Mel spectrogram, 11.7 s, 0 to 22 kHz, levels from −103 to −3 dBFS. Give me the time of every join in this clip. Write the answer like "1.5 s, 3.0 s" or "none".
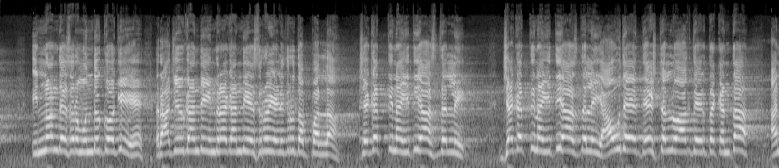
5.3 s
